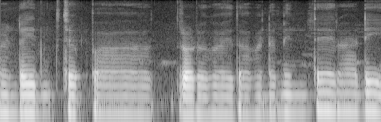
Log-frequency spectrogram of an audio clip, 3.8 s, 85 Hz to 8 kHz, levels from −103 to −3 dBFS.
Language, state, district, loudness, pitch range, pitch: Gondi, Chhattisgarh, Sukma, -21 LUFS, 110-125 Hz, 115 Hz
